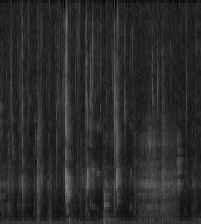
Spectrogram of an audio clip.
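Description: A person chewing a mouthful of chunky oven chip: faint wet mouth clicks and smacks at irregular intervals.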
